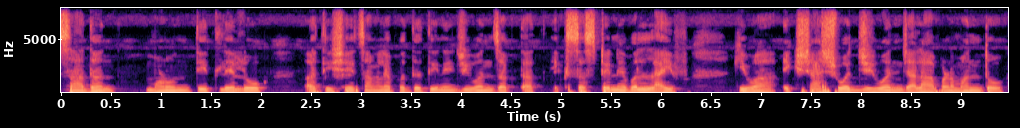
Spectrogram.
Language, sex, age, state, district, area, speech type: Marathi, male, 30-45, Maharashtra, Sindhudurg, rural, spontaneous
